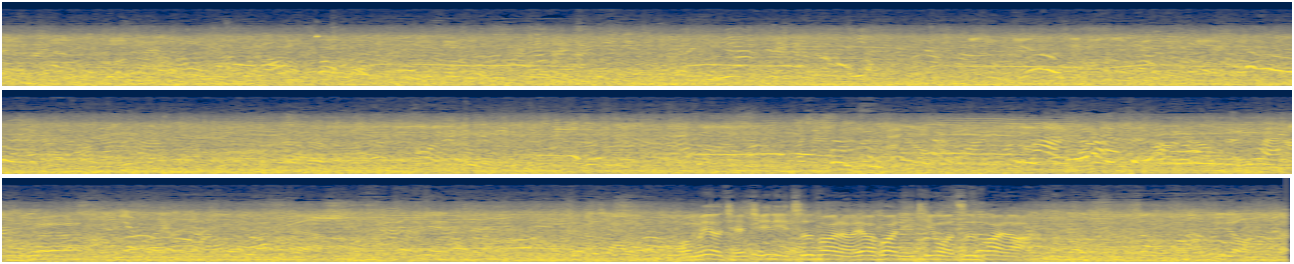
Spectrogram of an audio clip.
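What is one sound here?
A dense crowd of men and women chatters steadily nearby and in the distance.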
